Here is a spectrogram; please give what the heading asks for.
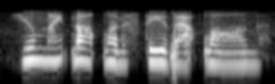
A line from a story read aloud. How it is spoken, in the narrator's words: she whispered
